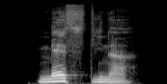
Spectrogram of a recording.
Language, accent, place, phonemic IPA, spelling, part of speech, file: German, Germany, Berlin, /ˈmɛsˌdiːnɐ/, Messdiener, noun, De-Messdiener.ogg
- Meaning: altar boy, altar girl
